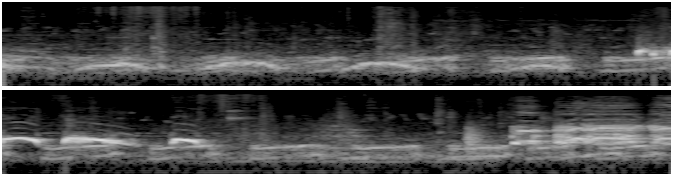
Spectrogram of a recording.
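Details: Lure call of a spotted dove to set other doves calling: regular low coos throughout, a louder three-note cooing phrase in the middle, ending in a burst of rustling noise.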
